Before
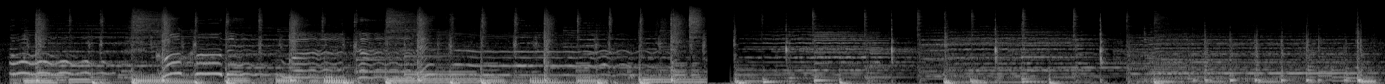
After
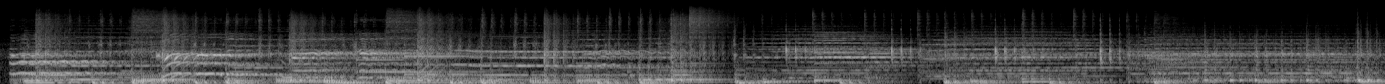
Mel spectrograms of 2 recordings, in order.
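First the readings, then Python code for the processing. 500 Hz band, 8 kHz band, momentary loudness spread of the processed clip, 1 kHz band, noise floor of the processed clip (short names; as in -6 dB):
+2.5 dB, +2.5 dB, 9 LU, +6.5 dB, -35 dBFS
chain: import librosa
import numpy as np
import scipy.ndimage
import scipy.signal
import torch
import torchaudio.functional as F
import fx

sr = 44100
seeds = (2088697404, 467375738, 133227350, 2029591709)

p1 = scipy.signal.sosfilt(scipy.signal.butter(2, 61.0, 'highpass', fs=sr, output='sos'), x)
p2 = fx.peak_eq(p1, sr, hz=1500.0, db=13.0, octaves=0.5)
y = p2 + fx.echo_feedback(p2, sr, ms=95, feedback_pct=58, wet_db=-3.5, dry=0)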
